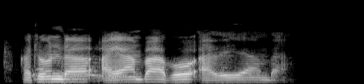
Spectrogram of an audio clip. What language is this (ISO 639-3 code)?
lug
